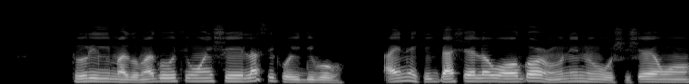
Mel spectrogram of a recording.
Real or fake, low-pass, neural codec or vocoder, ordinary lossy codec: real; 7.2 kHz; none; none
